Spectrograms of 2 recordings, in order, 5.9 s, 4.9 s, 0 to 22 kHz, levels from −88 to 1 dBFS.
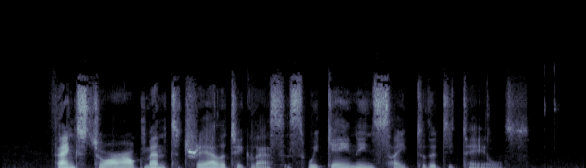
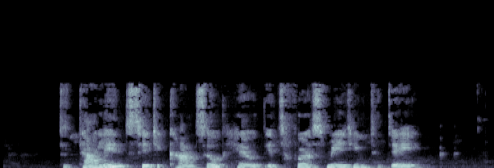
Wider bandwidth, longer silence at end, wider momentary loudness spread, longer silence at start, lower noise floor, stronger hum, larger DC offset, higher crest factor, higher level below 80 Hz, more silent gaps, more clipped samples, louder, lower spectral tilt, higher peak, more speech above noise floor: first, 13 kHz vs 11.5 kHz; about the same, 0.6 s vs 0.7 s; first, 19 LU vs 9 LU; about the same, 0.55 s vs 0.6 s; about the same, -73 dBFS vs -71 dBFS; neither; neither; first, 26 dB vs 18 dB; about the same, -60 dBFS vs -60 dBFS; neither; neither; second, -30 LUFS vs -20 LUFS; about the same, -3.5 dB/octave vs -4.5 dB/octave; about the same, -6 dBFS vs -4 dBFS; second, 42 dB vs 51 dB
